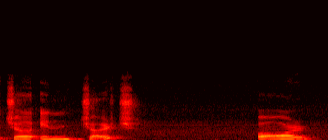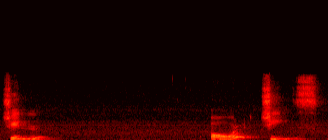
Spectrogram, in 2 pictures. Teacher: When you say these words, try to notice that the main body of the tongue touches the hard palate in the articulation of the sound. Hard palate is the middle part, this area of the roof of the mouth. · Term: talu dhwani, cha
